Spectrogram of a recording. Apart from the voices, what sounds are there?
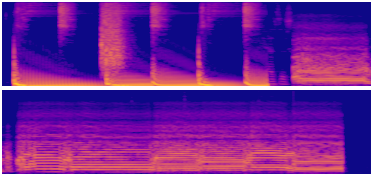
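tear-out bass sound designed in Ableton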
